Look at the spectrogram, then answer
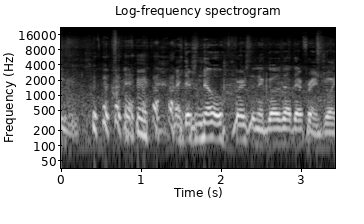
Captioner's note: laughing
